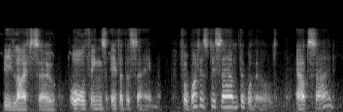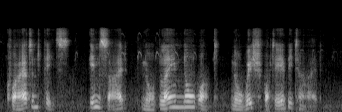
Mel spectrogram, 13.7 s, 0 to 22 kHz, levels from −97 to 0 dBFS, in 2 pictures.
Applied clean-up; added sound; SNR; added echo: neural separator model SepFormer DNS4.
